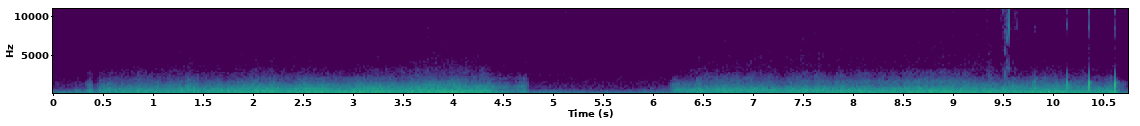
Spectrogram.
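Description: Fingertips of both hands tap and rub the sides and top of a black foam windscreen on a Zoom recorder. The result is a dense, low, muffled rumble of scratchy friction that drops away briefly in the middle and then resumes, with a few sharper, brighter taps near the end.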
